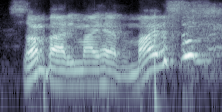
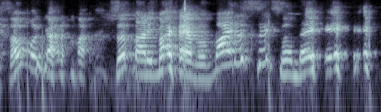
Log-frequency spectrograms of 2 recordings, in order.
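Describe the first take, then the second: First: Lower, chuckling remark; half-laugh the prediction; laughing aside. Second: Laughing remark, slightly softer; laughing aside. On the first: Fan recalling a laughing prediction about a wrestler's fate, chuckling. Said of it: "I said". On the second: Fan repeating the joke prediction about a wrestler, laughing. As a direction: chuckle it out again. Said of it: "I was like". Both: Retold or imitated.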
